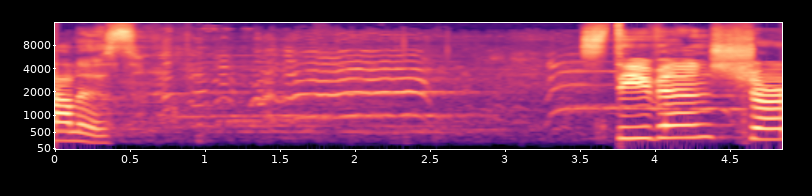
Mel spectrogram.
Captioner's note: audience cheers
